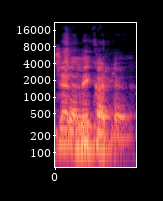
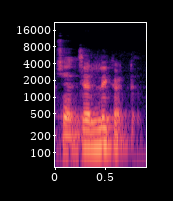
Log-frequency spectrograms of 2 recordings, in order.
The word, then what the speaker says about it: Jallikattu: I'd say the second one would be I'm sorry, how do I pronounce this? Jallikattu. Jallikattu. Jallikattu.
